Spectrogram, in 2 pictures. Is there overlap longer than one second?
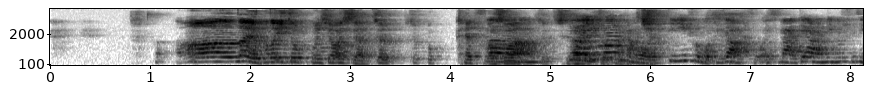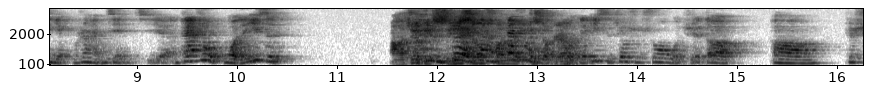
Yes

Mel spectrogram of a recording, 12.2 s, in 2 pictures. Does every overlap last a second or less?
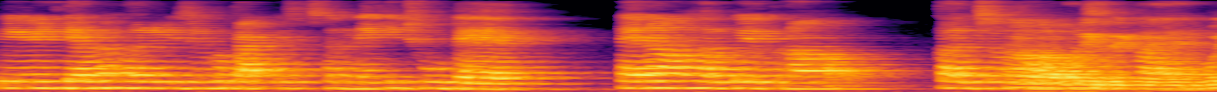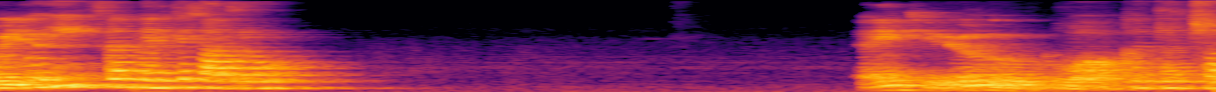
No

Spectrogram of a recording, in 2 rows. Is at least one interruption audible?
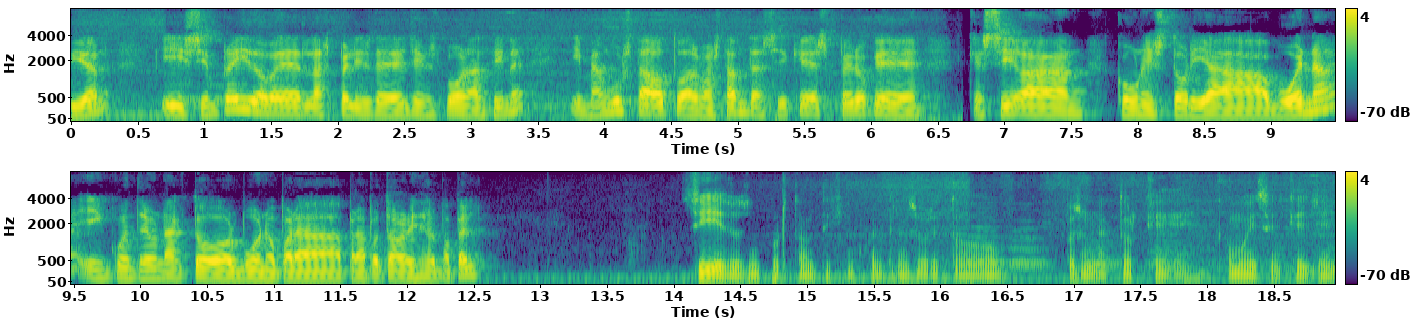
No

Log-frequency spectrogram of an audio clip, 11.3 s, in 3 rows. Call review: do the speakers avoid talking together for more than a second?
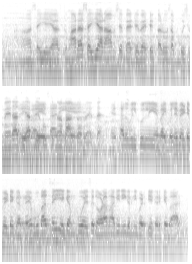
No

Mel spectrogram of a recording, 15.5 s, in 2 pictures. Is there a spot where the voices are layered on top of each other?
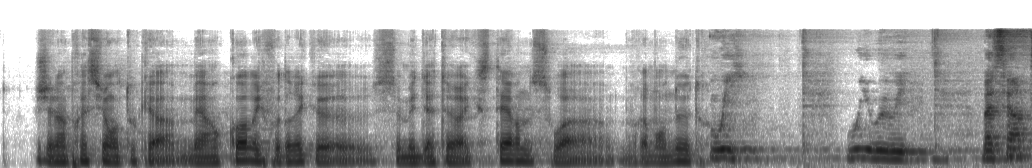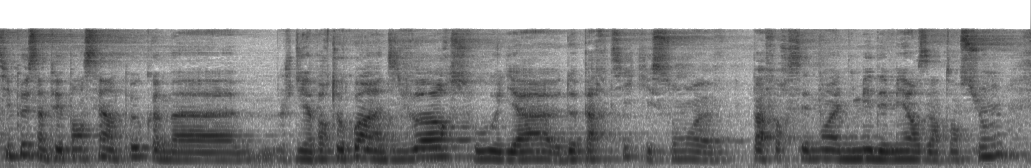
No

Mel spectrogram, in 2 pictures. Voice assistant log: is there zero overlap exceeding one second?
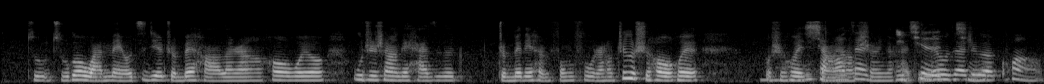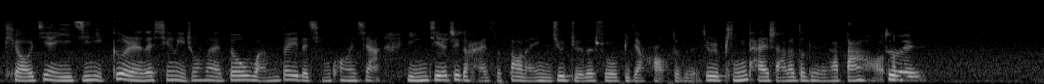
No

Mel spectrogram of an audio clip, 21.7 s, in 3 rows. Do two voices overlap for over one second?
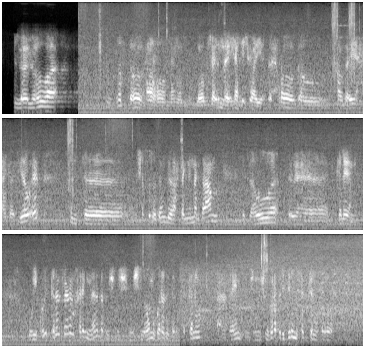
Yes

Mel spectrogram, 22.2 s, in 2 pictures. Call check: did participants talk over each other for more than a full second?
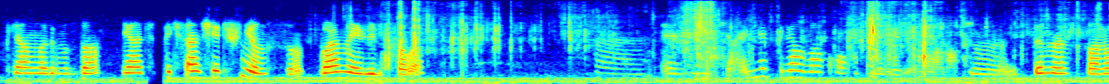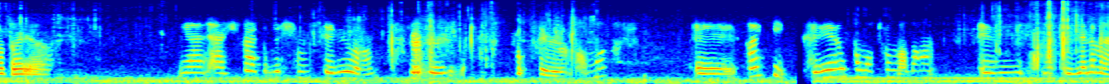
No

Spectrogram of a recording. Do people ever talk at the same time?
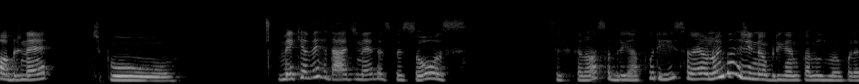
No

